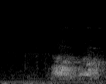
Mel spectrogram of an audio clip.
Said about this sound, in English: Oh, it's a big dog.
